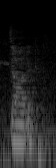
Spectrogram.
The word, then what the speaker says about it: Darag: From his website, he writes that Darag is pronounced like car and rig, Cardig, Darag.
